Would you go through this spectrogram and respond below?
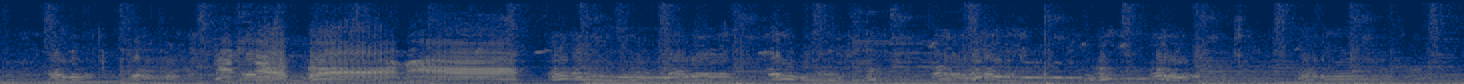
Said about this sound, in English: Good dog, get that bird.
